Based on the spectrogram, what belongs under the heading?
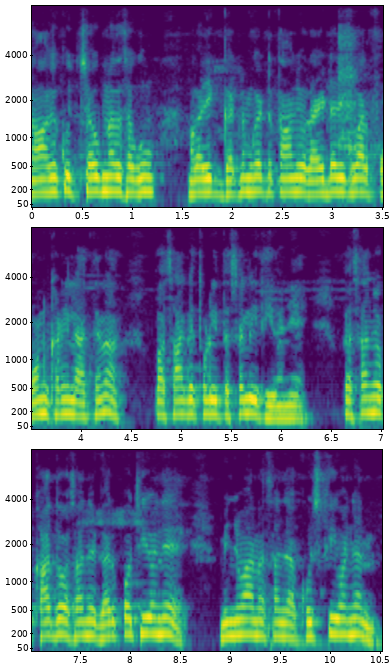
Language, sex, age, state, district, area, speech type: Sindhi, male, 30-45, Delhi, South Delhi, urban, spontaneous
